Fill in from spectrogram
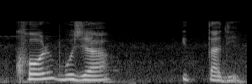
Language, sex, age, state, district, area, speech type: Bengali, female, 18-30, West Bengal, Howrah, urban, spontaneous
